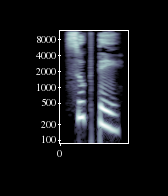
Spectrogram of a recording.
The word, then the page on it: ಸುಪ್ತೆ: supte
